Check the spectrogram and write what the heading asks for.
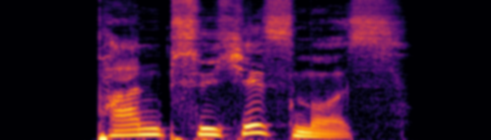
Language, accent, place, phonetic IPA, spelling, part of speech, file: German, Germany, Berlin, [panpsyˈçɪsmʊs], Panpsychismus, noun, De-Panpsychismus.ogg
- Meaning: panpsychism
